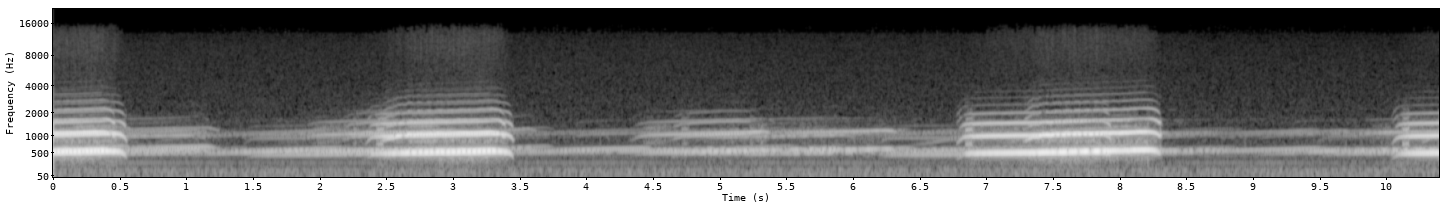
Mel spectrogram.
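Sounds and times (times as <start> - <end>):
moaning frog calling: 0.0 - 10.3.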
